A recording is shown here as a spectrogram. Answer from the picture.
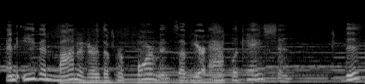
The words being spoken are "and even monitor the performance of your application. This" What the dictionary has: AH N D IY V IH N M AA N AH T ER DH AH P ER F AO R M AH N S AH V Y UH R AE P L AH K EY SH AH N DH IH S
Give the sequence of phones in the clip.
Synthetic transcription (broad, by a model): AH N IY V IH N M AA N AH T ER DH AH P ER F AO R M AH N S AH V Y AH R AE P L AH K EY SH AH N DH IH S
